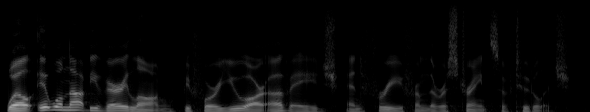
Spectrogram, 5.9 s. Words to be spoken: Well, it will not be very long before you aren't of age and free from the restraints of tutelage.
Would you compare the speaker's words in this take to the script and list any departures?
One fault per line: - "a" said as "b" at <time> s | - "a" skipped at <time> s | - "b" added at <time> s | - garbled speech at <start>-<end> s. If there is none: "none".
- "aren't" said as "are" at 2.5 s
